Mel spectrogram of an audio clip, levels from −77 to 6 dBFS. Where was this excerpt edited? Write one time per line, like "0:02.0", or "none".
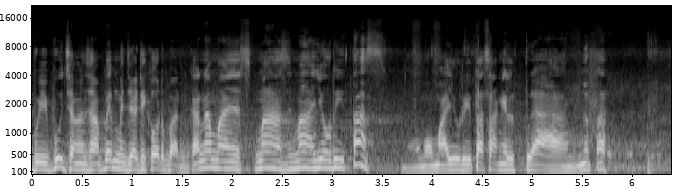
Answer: none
